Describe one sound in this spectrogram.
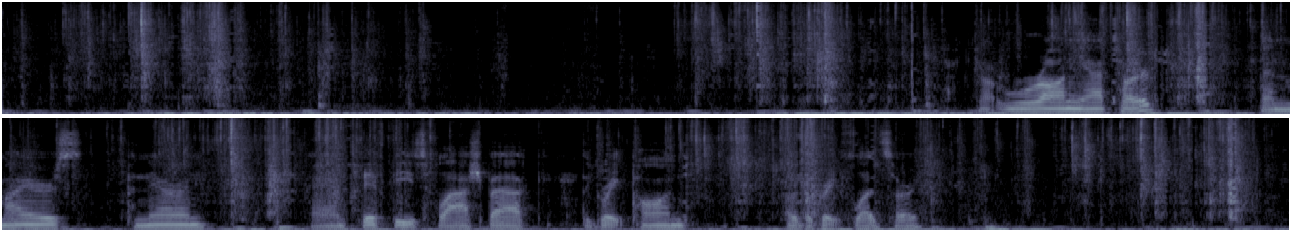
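Trading cards flick and rustle as they are shuffled by hand close by.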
